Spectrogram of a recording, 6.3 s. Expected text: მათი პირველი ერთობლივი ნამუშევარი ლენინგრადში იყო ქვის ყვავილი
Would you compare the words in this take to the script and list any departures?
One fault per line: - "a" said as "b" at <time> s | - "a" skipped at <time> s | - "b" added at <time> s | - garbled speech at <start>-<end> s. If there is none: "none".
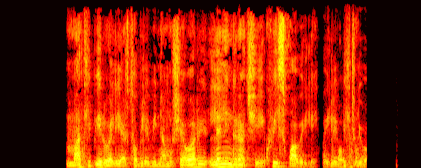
- "იყო" skipped at 3.9 s
- garbled speech at 4.8-5.5 s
